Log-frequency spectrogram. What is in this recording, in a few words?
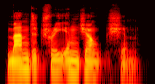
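"mandatory injunction", British English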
